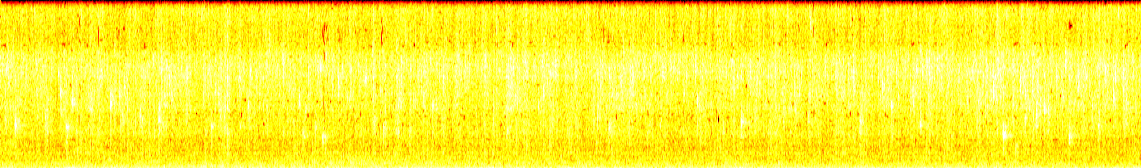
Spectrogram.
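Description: A porgy fillet coated in flour and cornmeal frying in hot oil in a skillet: a steady sizzle with many small scattered pops and crackles.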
